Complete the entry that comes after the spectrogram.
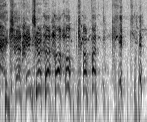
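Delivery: threading a needle. Real, not acted. Dragging corpse into grave hole.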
